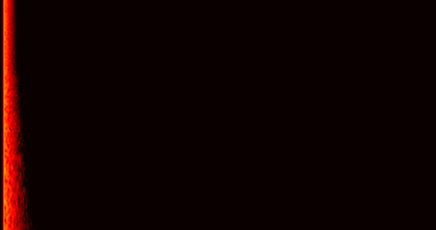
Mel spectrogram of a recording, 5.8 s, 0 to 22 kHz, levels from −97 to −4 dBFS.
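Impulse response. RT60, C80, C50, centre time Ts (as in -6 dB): 0.35 s, 12.0 dB, 5.5 dB, 36 ms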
